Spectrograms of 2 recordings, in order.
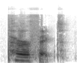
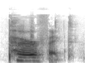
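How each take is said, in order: The two takes are said the same way.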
